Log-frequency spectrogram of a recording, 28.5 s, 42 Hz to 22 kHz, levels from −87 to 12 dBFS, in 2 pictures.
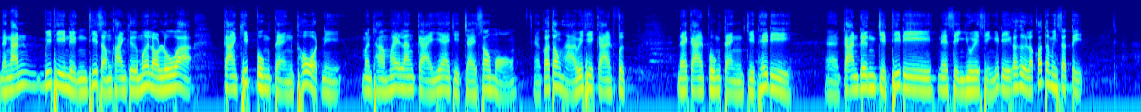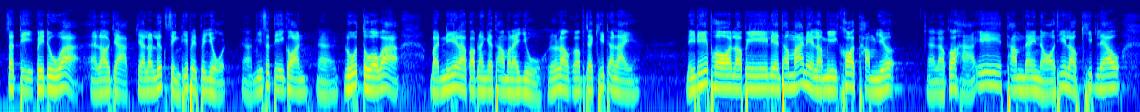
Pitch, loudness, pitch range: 145 Hz, -32 LUFS, 135-165 Hz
